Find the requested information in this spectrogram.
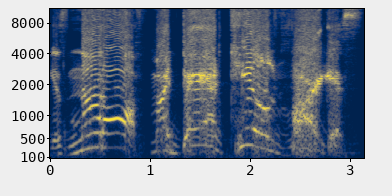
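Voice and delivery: high, loud, emphatic protest; insistent mock shout. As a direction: act out an indignant shout, punching each word. Retold Olivia insisting in argument.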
